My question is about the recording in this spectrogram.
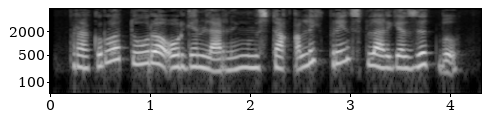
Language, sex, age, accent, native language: Uzbek, female, 12-17, Farg'ona, Uzbek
